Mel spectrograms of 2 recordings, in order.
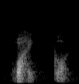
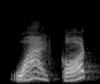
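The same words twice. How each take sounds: First: Lower, softer mock whine; preacher mocking the complaint quietly; muted whine. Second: Preacher voicing a complaint at God; complaining question. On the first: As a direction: mumble the complaint as if it barely counts. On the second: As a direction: mildly demand an answer from God. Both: Shown as a demonstration. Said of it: "Tak pantas kau bertanya".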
